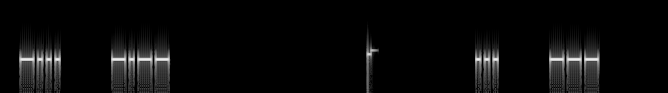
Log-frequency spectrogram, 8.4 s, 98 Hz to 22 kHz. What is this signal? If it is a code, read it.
Morse code, heard as a keyed tone, about 22 wpm, spaced as for 10 wpm, 700 Hz. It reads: BY SO
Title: 4x Character Spacing - Top 100 Words - 22wpm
